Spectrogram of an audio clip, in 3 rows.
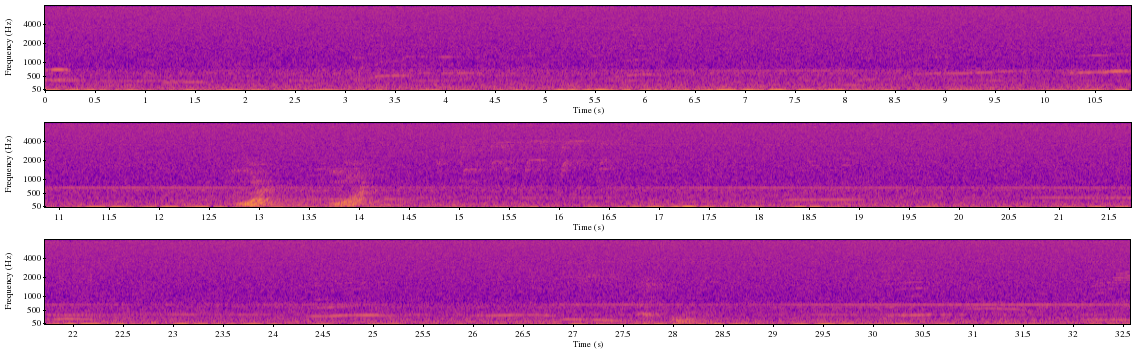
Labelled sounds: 10.4	10.8	humpback whale, 1.2 to 1.4 kHz
15.4	15.7	humpback whale, 3.8 to 4.0 kHz

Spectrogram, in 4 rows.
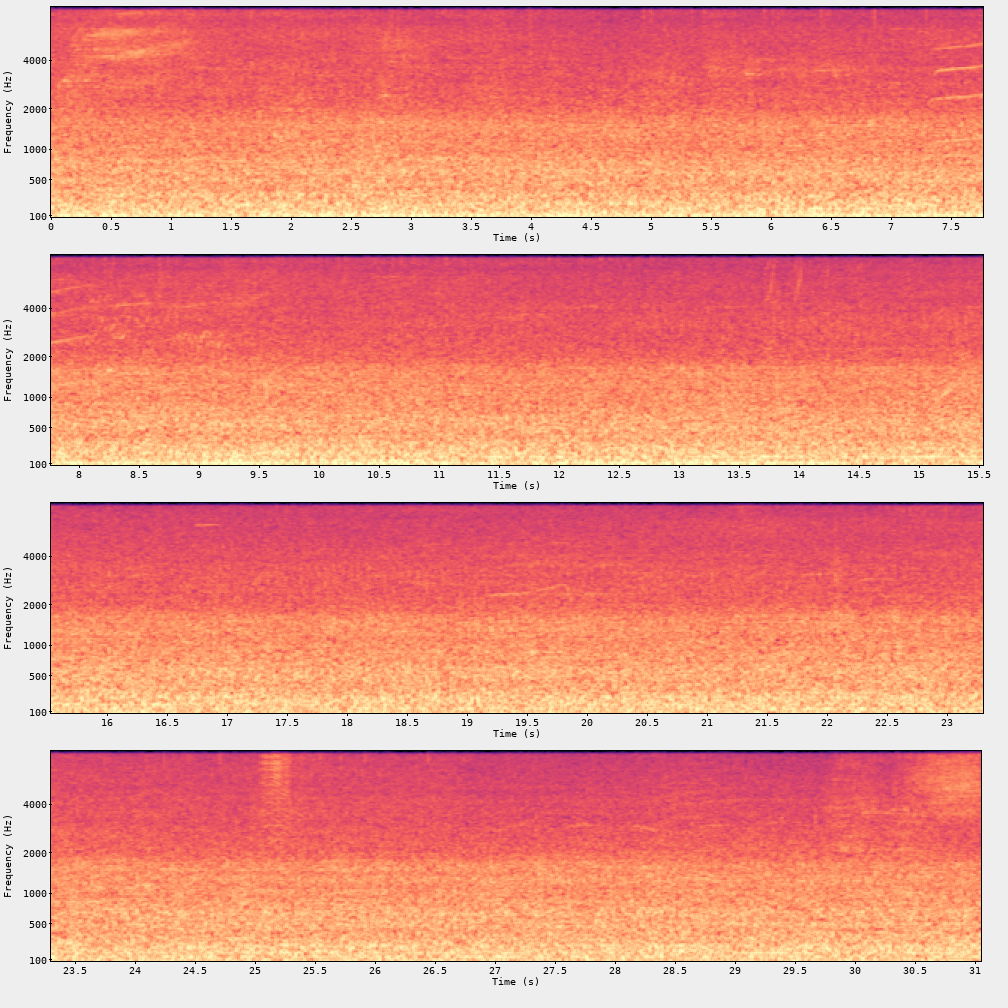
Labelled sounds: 7.3	8.7	killer whale, southern resident, 2.0 to 5.9 kHz

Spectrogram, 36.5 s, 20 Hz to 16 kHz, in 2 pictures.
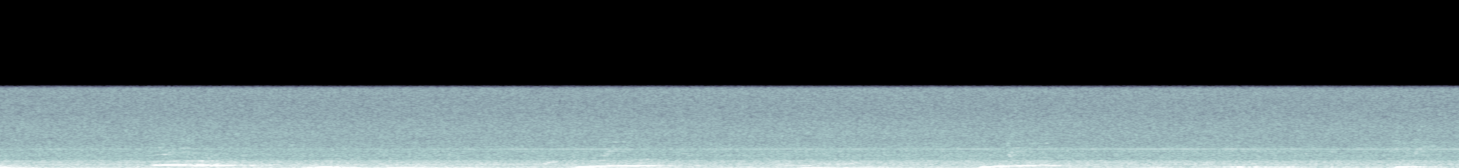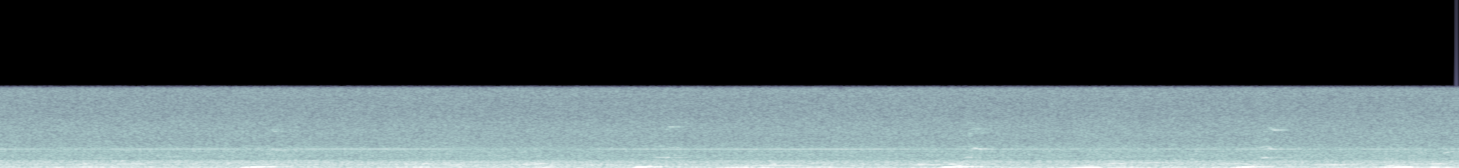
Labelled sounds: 34.1	34.4	humpback whale, 3.6 to 4.0 kHz

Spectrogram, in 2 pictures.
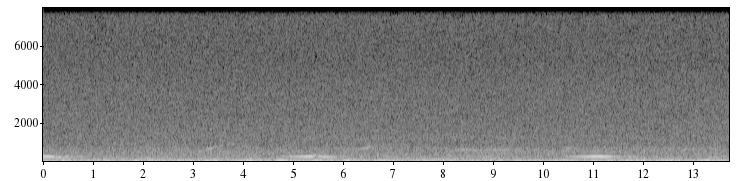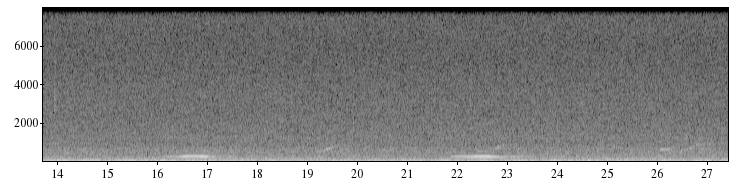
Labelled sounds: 26.7	27.0	humpback whale, 0.80 to 0.96 kHz

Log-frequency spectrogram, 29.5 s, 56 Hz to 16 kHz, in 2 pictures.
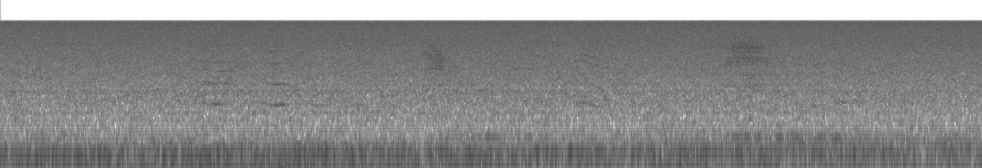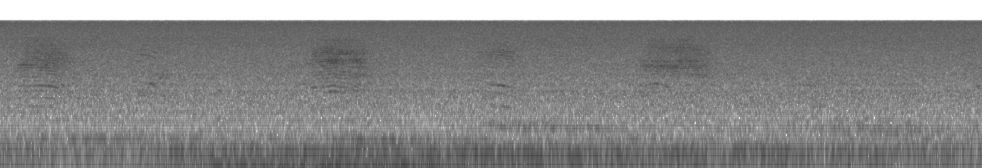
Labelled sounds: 15.0	15.3	humpback whale, 1.7 to 1.9 kHz
16.8	17.0	humpback whale, 2.4 to 2.6 kHz
19.5	19.8	humpback whale, 1.9 to 2.2 kHz
22.1	22.4	humpback whale, 0.83 to 2.6 kHz
24.4	24.6	humpback whale, 1.5 to 1.8 kHz

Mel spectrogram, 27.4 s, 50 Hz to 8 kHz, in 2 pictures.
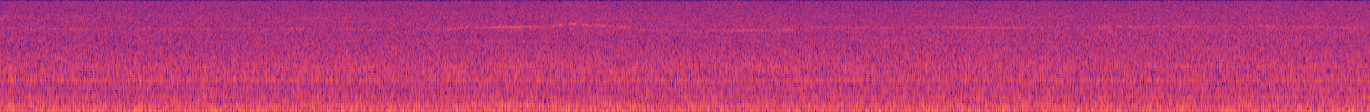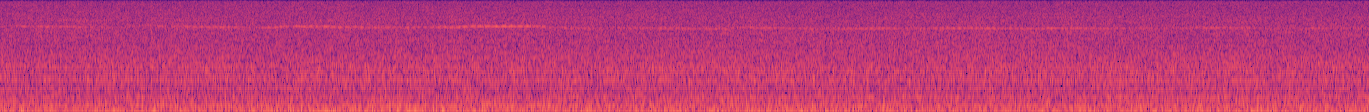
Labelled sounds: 4.7	5.5	vessel noise, 3.7 to 3.8 kHz
18.2	18.7	vessel noise, 3.8 to 4.0 kHz

